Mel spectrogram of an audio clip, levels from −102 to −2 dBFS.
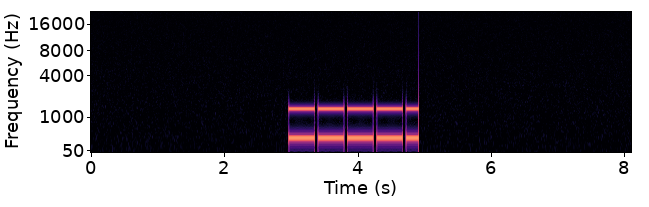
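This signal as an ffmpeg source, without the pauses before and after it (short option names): -f lavfi -i "aevalsrc='0.0631*(sin(2*PI*329*t)+sin(2*PI*1400*t))*clip(min(mod(t,0.44),0.39-mod(t,0.44))/0.005,0,1)':d=1.95:s=44100"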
